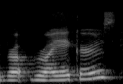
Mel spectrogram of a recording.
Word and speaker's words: Rooyakkers: would say Rooyakkers.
